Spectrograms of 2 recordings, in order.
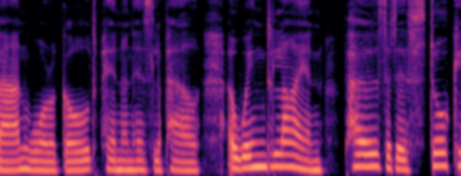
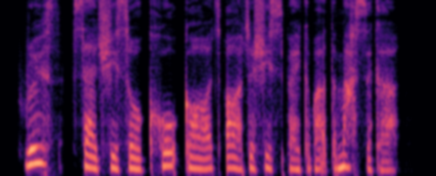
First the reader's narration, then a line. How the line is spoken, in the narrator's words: she whispered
